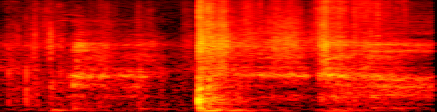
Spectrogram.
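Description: Bare feet land with a heavy thud.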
